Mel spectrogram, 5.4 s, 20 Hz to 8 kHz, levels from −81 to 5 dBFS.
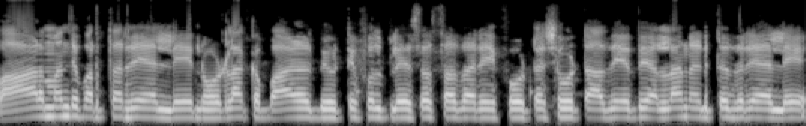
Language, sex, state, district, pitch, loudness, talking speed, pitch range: Kannada, male, Karnataka, Gulbarga, 160 Hz, -13 LUFS, 190 wpm, 155-165 Hz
